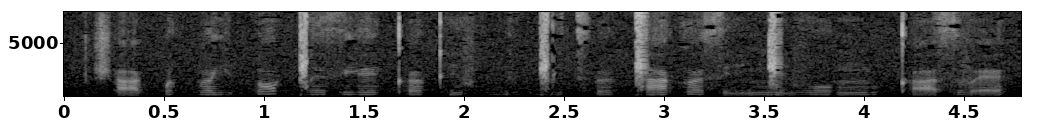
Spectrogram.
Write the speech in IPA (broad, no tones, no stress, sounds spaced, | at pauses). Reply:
t͡ʃʼ a̰ k͡p ə ɡ͡b œ j ḭ ɡ ɗ ɔ ɡ͡ǁ ɛ s j e kʼ œ kʼ i f ɡ͡b y ɡ͡ǁ i t͡sʼ ø ǁ a k œ s ḭ ŋ͡ǁ ḭ v o ŋ͡m u kʼ a̰ s v ɛ̰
